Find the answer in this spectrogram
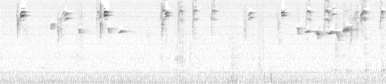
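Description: Young Bewick's wrens give thin, high squeaky chirps and short downslurred notes, loosely spaced, then quicker near the end, over a faint low hum.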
